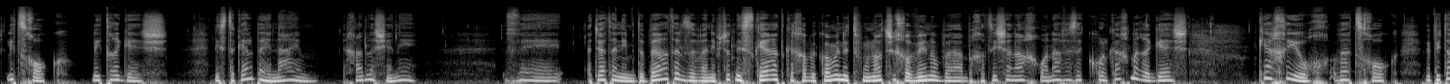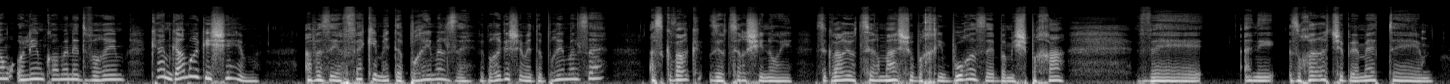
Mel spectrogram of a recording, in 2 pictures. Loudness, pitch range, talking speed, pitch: -19 LUFS, 165-210 Hz, 130 wpm, 185 Hz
